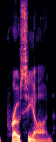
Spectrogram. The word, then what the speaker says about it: Procyon: that they had come from the Procyon, How do you spell that? P R O Procyon? Procyon.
